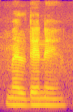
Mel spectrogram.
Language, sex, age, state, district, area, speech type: Punjabi, male, 30-45, Punjab, Bathinda, rural, spontaneous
